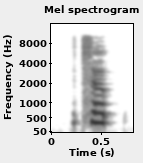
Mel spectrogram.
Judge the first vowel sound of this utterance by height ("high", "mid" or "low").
low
